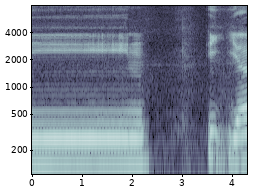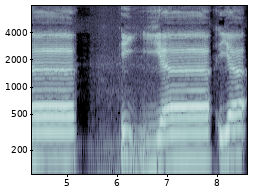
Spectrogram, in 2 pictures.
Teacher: মাখরাজটা জিহ্বার মধ্যখান থেকে তার বরাবর উপরে তালের সঙ্গে লাগবে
